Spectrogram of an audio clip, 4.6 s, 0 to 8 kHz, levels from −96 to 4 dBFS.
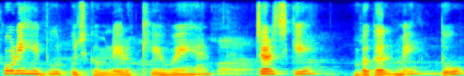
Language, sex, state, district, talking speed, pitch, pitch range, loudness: Hindi, female, Chhattisgarh, Raipur, 165 wpm, 240 Hz, 210-265 Hz, -19 LUFS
